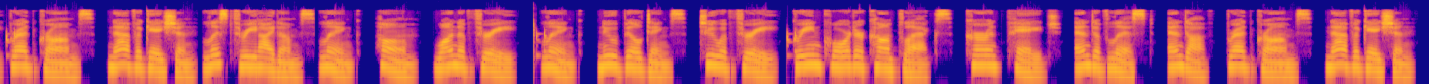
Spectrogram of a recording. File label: breadcrumbs screenreader accessible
